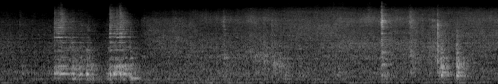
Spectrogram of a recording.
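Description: Mixed vegetables for a hilsa fish curry sizzle in a pan. A spoon scrapes and clinks against the pan in two short bursts near the start and a few times later over a steady frying hiss.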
